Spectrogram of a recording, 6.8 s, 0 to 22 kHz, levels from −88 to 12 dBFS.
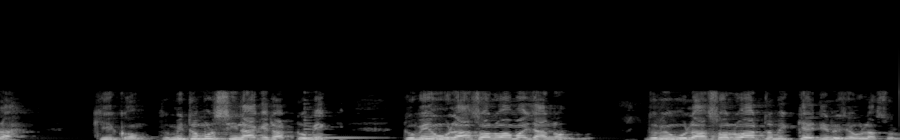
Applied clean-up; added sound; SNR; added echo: classical method spectral subtraction.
